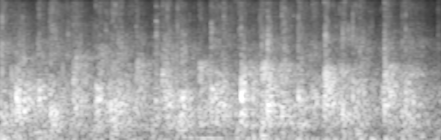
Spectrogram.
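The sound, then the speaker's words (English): Applause from a church audience: a faint, dense wash of many hands clapping that runs steadily through the whole stretch with no clear break. “Y'all clap your hands for her.”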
